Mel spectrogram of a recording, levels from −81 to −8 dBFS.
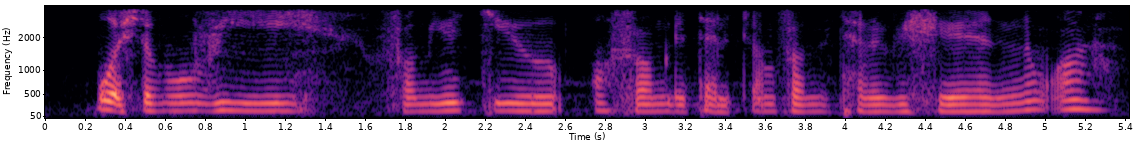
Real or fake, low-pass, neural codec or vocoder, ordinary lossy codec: fake; 3.6 kHz; codec, 16 kHz in and 24 kHz out, 2.2 kbps, FireRedTTS-2 codec; none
